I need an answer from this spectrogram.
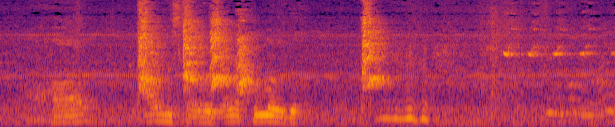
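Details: Labrador Retriever puppy crying in fear of an injection at vaccination: rising and falling whimpers and yelps in a short burst, then a pause and a few more thin whines, with a steady background hum indoors.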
